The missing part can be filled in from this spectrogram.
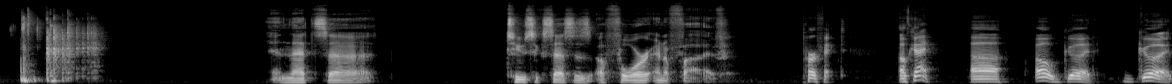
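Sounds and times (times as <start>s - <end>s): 
four madness dice clattering onto a hard surface: 0.1s - 1.1s
speech: 2.7s - 3.8s, 5.1s - 7.4s, 8.0s - 11.7s.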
